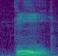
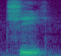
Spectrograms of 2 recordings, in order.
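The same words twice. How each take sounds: First: The syllable is said with a Northeast accent. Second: The syllable is said with a São Paulo accent. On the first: The speaker calls it right. "e sim ti, de tia, por exemplo, como o Nordeste" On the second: The speaker calls it wrong. "não é ti, né, como a gente costuma dizer no, em São Paulo"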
